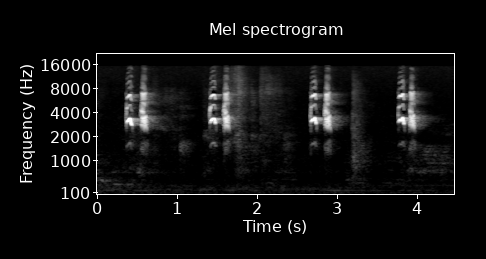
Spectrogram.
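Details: Sooty-headed bulbul chick calling its parent: sharp, high, double-noted chirps, each pair quick and harsh, repeated about once a second, with faint low background rumble.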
